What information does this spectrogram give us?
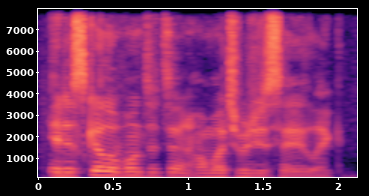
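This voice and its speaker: A young man whose first language is Portuguese, chatting casually as a podcast host on a boom-arm studio mic in a small home room, slangy and laid-back. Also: very fast, darkish tone. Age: young adult. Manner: laid-back, slangy, says "you know what I mean" often. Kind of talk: casual chat.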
